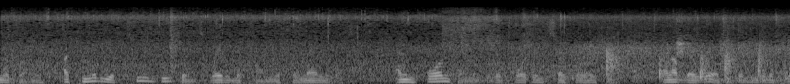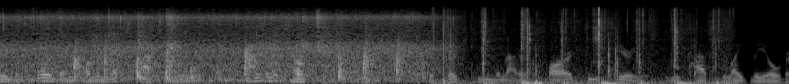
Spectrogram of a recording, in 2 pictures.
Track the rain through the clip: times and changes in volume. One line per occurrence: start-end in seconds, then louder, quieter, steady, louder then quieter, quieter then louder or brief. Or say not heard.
0.0-12.6 steady.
